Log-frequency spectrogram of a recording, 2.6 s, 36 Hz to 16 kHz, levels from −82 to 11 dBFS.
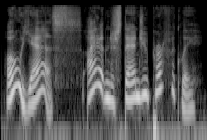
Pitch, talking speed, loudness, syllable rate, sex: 245 Hz, 115 wpm, -17 LUFS, 4.2 syllables/s, female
